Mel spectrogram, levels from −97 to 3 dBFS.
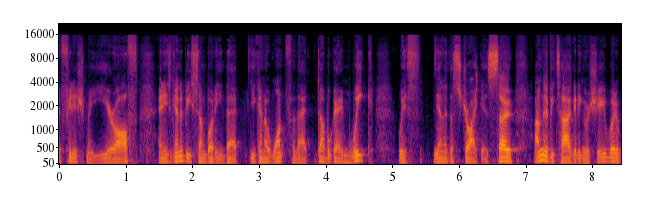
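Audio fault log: Nothing stood out on listening to this speech recording.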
